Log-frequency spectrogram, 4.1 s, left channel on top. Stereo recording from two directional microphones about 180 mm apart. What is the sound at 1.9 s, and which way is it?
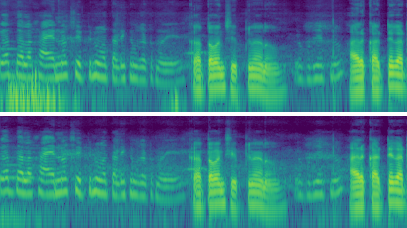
Speech, 40° left (ahead or behind).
